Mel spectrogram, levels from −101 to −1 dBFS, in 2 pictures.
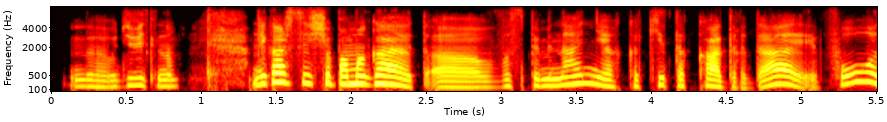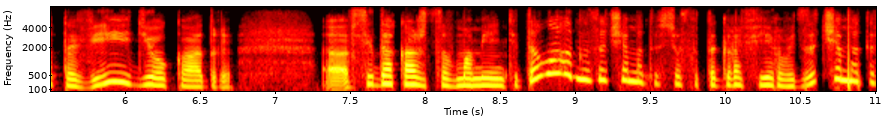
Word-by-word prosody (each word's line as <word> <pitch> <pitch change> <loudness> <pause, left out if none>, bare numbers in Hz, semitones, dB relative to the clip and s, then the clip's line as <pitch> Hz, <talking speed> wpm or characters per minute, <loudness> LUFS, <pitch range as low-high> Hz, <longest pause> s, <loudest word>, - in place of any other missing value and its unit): Да, 175 -2 -5
удивительно. 175 +1 -5 0.5
Мне 235 - +2
кажется, 280 -1 +6
еще 265 +2 +1
помогают, 235 -7 +7
а, 155 0 +1
в 155 0 -12
воспоминаниях 190 +3 -2
какие-то 185 +3 -6
кадры, 160 -7 +2
да, 230 - +4
э, 180 - -4
фото, 260 -4 0
видеокадры. 200 - -4 0.6
А, - - 0
всегда 240 +1 -1
кажется 225 -4 0
в 190 - -10
моменте: 200 0 -2
"Да - - -1
ладно, 285 +6 -1
зачем 340 -1 -4
это 255 -4 -10
всё 235 - -12
фотографировать? 205 -3 -7
Зачем 310 - -3
это 300 -3 -8
210 Hz, 155 wpm, -23 LUFS, 180-250 Hz, 0.6 s, помогают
